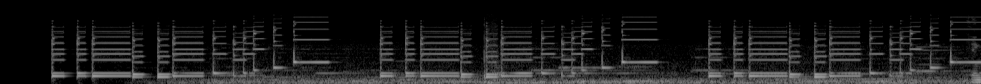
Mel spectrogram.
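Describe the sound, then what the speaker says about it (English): A mobile phone ringtone from the video game Yakuza: Like a Dragon plays as a bright, looping electronic melody of rapid chiming notes, loud and continuous for nearly ten seconds with no voices. "Think that's your phone, man."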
